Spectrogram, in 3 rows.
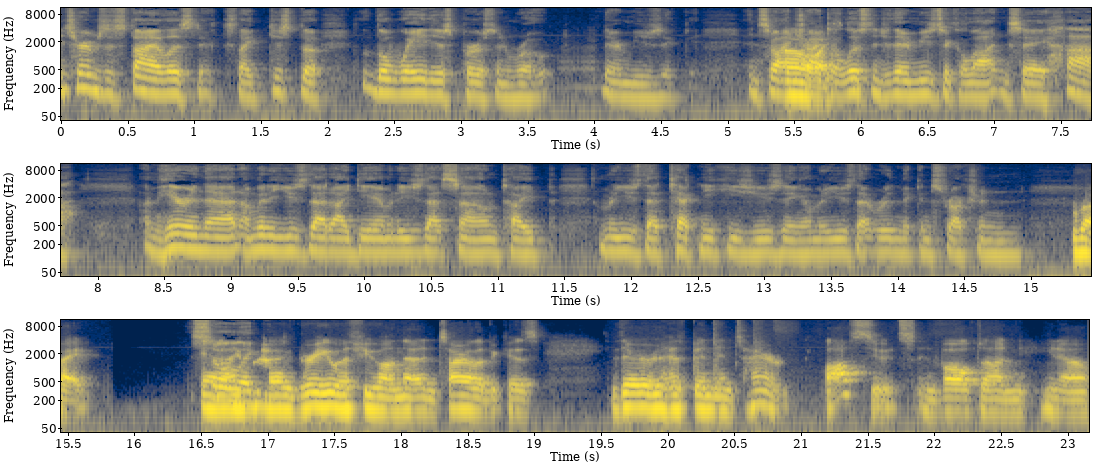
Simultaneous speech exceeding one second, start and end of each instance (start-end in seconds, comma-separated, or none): none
